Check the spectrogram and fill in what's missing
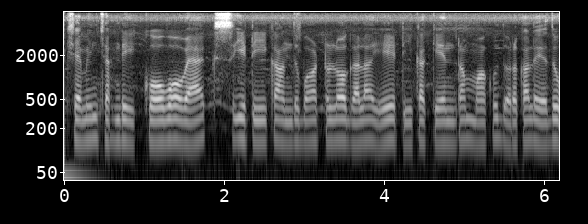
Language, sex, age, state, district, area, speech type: Telugu, male, 18-30, Telangana, Vikarabad, urban, read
